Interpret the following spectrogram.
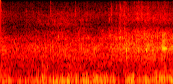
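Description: Wind buffeting a phone's microphone in a heavy, uneven low rumble aboard a sailing boat underway at sea, with the sea washing around the hull beneath it.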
